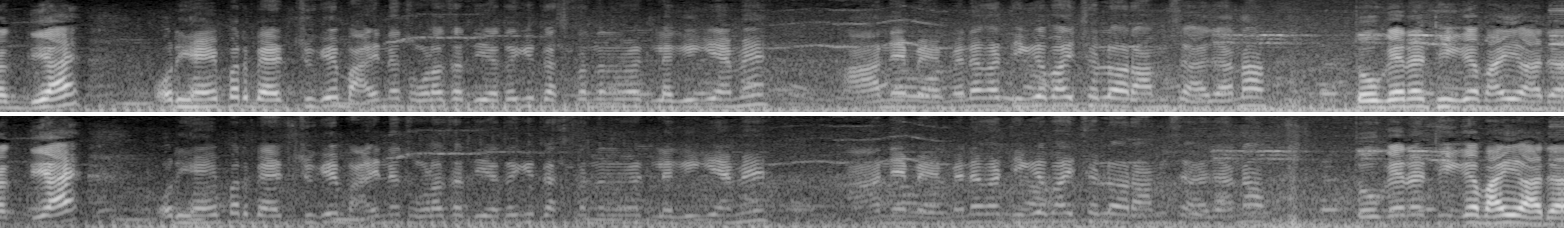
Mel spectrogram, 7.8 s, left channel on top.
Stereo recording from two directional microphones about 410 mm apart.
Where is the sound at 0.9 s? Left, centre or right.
Left.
